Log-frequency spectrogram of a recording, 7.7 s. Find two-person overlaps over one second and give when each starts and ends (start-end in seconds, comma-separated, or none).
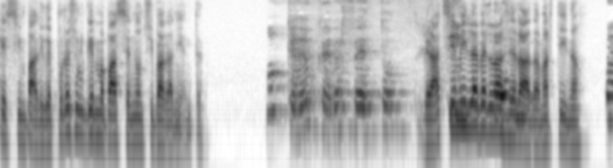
5.5-6.8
